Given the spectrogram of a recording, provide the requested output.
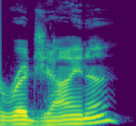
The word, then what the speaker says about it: Regina: Yeah, I'm doing a show in Regina. And I'm being serious, that is how you pronounce it if you've never heard of it.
